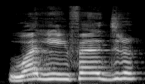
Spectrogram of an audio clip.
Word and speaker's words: والفجر: ওয়াল ফাজ জিম কলকলার হরফ ধাক্কা দিয়ে পড়তে হবে। ওয়াল ফাজর র এটা বারিক হবে।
